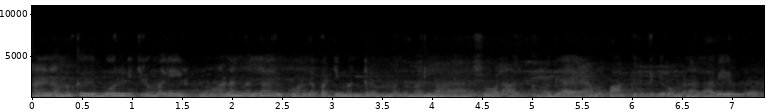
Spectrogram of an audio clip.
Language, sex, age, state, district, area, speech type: Tamil, female, 18-30, Tamil Nadu, Thanjavur, urban, spontaneous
